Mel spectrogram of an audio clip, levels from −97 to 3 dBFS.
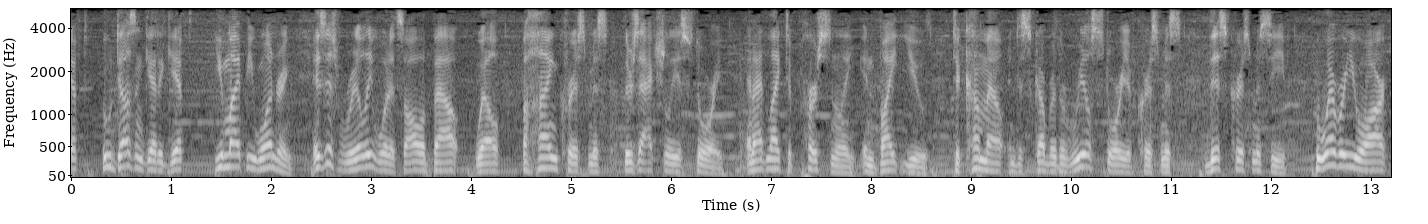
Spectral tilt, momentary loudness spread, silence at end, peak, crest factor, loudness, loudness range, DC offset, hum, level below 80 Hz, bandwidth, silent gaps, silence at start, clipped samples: -5.5 dB/octave; 5 LU; 0 s; -2 dBFS; 16 dB; -19 LUFS; 1 LU; under 0.1%; none; -44 dBFS; 5.4 kHz; none; 0 s; under 0.1%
